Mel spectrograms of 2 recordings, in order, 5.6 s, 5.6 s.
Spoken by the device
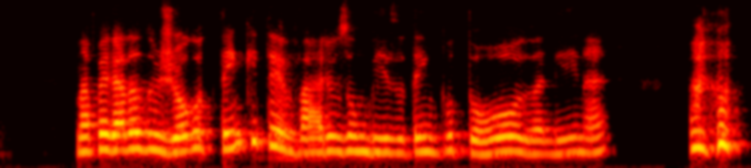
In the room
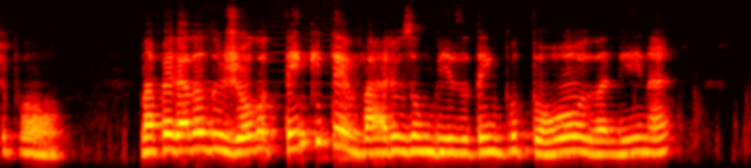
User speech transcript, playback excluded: none

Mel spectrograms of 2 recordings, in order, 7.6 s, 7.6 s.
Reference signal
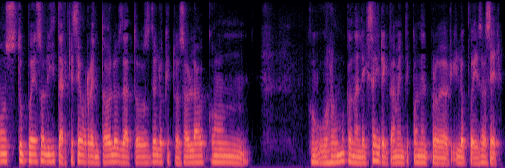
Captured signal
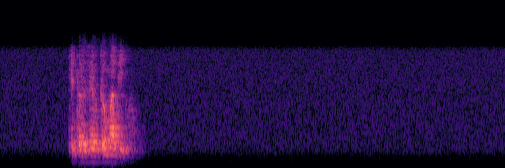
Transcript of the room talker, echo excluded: que todo sea automático.

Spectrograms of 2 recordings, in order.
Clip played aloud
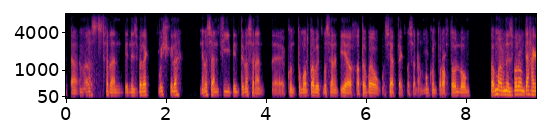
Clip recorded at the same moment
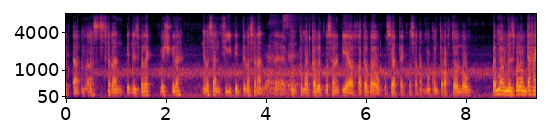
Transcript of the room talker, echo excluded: الاهل الاساس

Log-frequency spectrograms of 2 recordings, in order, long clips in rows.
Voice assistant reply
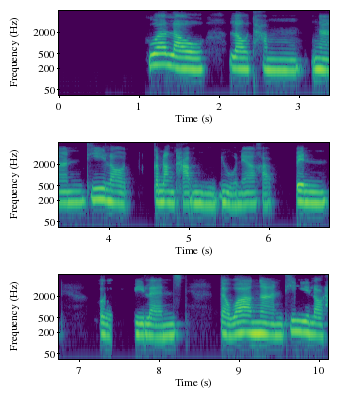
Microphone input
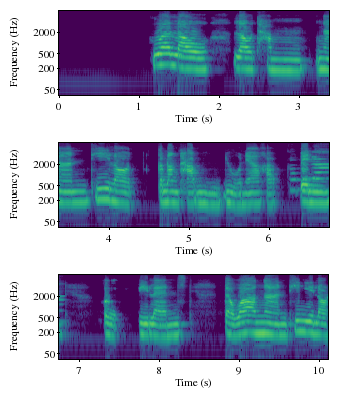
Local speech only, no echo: ก็ไม่ได้

